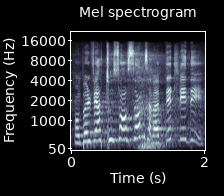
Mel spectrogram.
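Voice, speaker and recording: A woman's voice: very high voice, lively intonation, quick pace. A woman acting an upbeat, pedantic young crash survivor who lectures with many fillers, in a live stage sketch. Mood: soothing. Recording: reverberant hall with faint background noise.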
